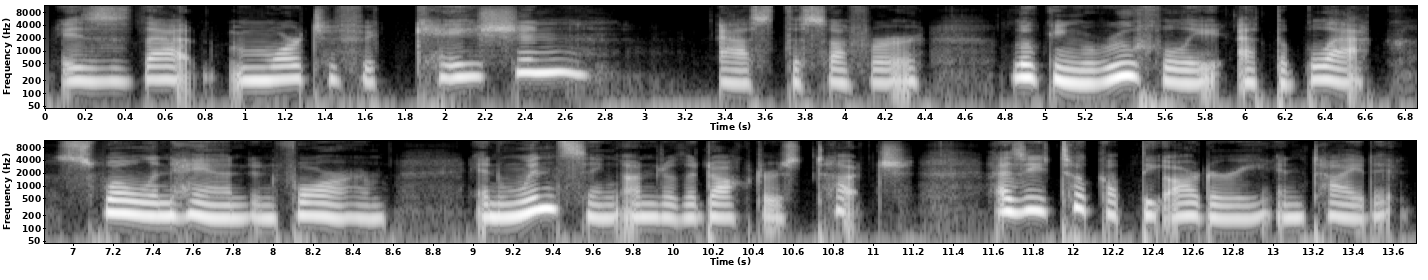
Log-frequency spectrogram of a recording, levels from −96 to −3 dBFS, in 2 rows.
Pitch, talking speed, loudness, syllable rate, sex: 205 Hz, 135 wpm, -18 LUFS, 4.1 syllables/s, female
